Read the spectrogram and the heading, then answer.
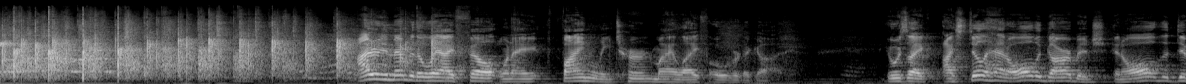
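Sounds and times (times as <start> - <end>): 
crowd cheering and clapping: 0.0 - 4.6
speech: 3.6 - 7.9, 8.9 - 11.8.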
